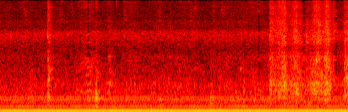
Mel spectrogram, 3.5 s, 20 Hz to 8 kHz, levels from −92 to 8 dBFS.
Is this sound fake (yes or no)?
no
